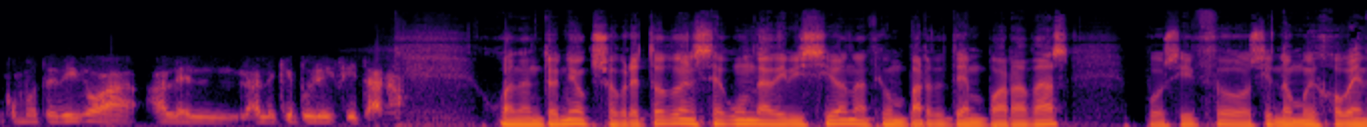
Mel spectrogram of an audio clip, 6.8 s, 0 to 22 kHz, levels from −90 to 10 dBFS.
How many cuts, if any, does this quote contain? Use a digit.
1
